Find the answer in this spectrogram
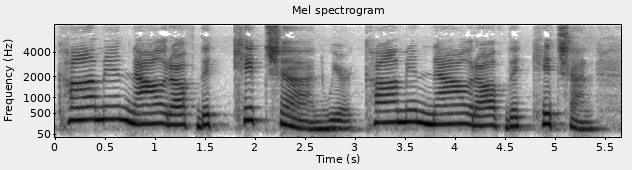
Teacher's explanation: esse G da terminação ing não é pronunciado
